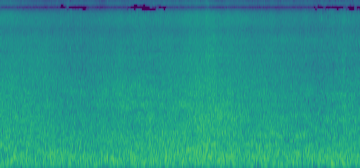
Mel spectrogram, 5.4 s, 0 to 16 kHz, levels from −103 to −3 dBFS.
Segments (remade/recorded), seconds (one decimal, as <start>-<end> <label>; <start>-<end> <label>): 0.0-0.9 remade; 0.9-1.3 recorded; 1.3-1.9 remade; 1.9-2.5 recorded; 2.5-4.7 remade; 4.7-5.4 recorded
